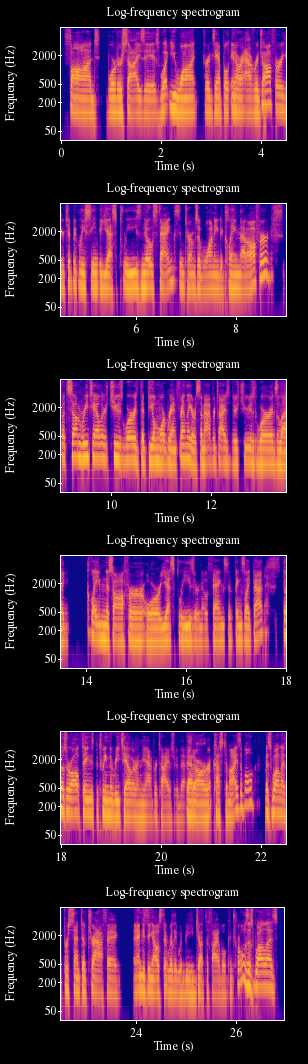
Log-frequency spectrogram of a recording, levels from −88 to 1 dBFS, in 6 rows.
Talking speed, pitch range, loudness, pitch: 200 wpm, 125-145 Hz, -17 LUFS, 130 Hz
